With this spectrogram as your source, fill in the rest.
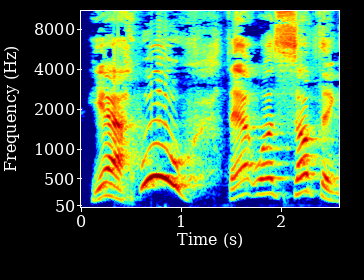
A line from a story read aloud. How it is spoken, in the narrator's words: exclaimed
